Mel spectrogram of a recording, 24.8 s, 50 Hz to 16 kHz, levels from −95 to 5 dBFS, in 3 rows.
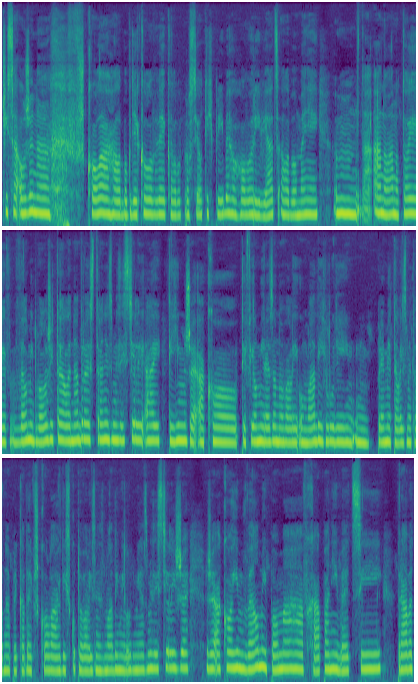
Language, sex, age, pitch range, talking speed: Slovak, female, 40-59, 185-205 Hz, 155 wpm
